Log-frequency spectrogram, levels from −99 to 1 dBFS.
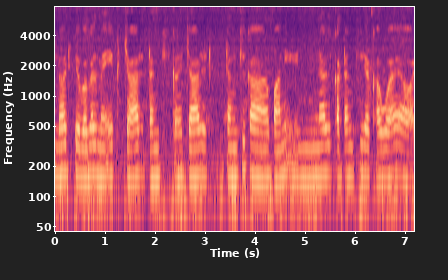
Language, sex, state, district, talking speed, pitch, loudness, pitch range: Hindi, male, Bihar, West Champaran, 150 wpm, 150 Hz, -16 LUFS, 145-155 Hz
